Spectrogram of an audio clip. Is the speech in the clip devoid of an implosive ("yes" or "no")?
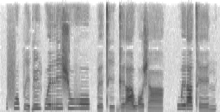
no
